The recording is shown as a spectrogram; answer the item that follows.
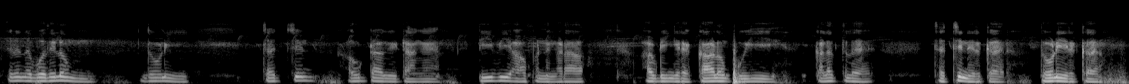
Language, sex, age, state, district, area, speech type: Tamil, male, 18-30, Tamil Nadu, Tiruvarur, urban, spontaneous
